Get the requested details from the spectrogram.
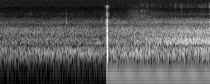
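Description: A bat strikes a cricket ball with a sharp crack.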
